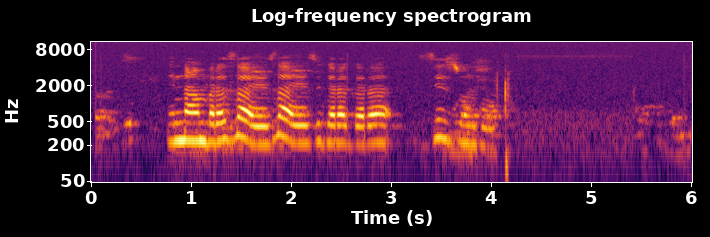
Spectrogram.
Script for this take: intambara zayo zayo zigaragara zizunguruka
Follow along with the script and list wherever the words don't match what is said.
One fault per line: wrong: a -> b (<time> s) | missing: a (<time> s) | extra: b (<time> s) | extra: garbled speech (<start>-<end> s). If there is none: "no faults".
no faults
